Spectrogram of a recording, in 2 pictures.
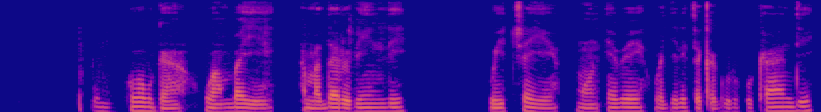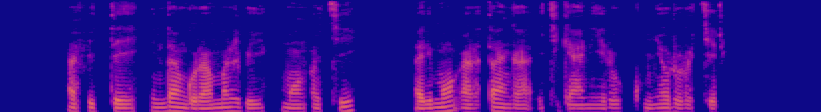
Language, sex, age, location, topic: Kinyarwanda, male, 36-49, Kigali, health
